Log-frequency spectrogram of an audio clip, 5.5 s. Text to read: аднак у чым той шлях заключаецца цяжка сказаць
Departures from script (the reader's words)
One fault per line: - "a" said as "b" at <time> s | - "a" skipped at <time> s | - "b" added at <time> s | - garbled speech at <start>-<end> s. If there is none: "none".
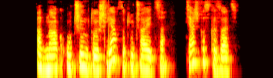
none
